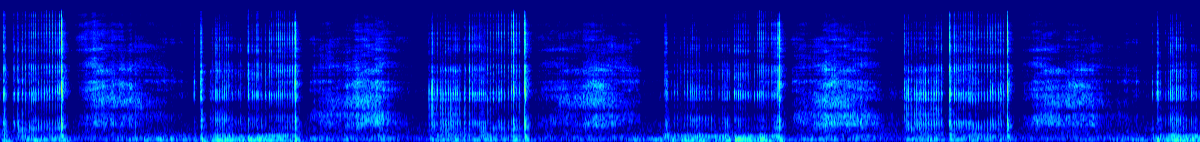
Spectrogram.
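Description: A green-and-black striped tool repeatedly taps and scratches near the right hub hole of a hollow plastic compact audio cassette shell. Soft, bright scratchy rustling comes in alternating bursts, punctuated by sharp, dry plastic clicks that die away almost instantly. The sound stays quiet and close throughout.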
